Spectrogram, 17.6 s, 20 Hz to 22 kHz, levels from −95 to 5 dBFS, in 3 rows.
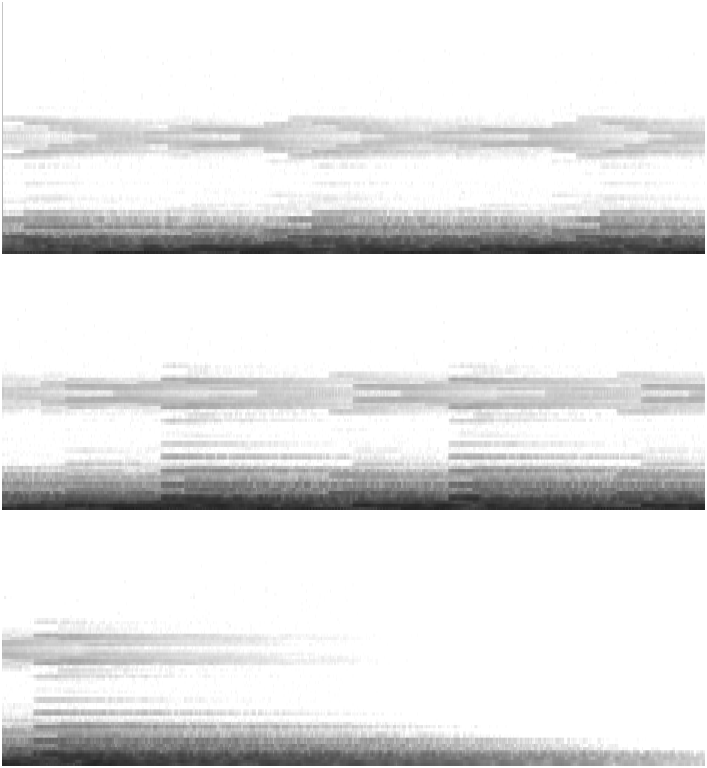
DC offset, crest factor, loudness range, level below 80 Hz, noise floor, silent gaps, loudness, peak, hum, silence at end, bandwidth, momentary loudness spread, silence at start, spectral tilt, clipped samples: under 0.1%; 14 dB; 12 LU; -64 dBFS; -68 dBFS; none; -16 LUFS; -2 dBFS; none; 1.9 s; 3.8 kHz; 11 LU; 0 s; -10 dB/octave; under 0.1%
